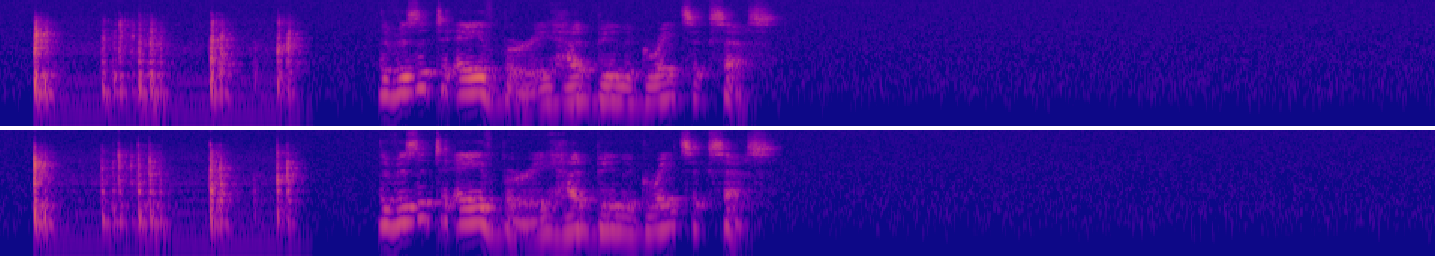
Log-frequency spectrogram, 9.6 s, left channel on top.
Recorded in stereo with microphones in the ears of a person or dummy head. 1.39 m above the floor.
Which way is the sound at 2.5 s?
85° right.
